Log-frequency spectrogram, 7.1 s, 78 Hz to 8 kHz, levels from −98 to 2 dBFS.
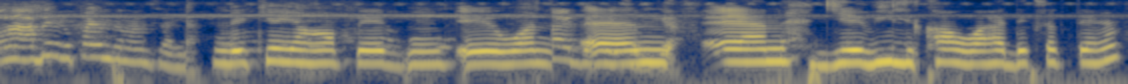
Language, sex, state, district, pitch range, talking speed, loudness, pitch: Hindi, female, Bihar, Purnia, 245-275 Hz, 125 wpm, -20 LUFS, 255 Hz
